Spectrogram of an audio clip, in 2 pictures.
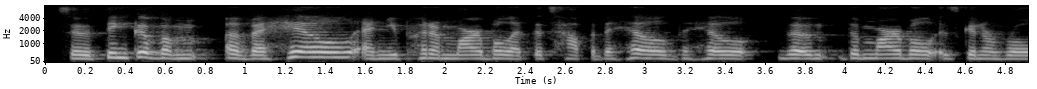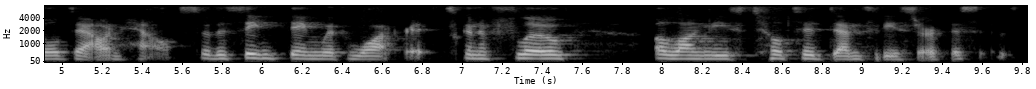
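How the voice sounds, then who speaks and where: A woman's voice: mid-range voice, fairly even intonation, fairly quick, a little mellow. Woman, from Miami, oceanographer, friendly explainer, webcam call, dull lo-fi audio. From Miami, Florida. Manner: friendly, explanatory, with frequent ums. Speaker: physical oceanographer. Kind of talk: online science presentation and demo. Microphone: webcam on a video call.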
